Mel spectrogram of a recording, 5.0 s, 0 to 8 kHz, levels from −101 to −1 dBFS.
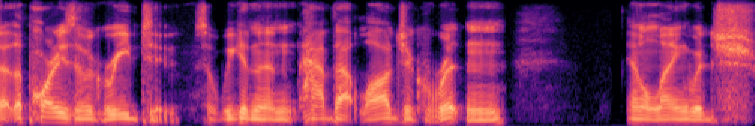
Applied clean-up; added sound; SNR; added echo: none; none; none; none.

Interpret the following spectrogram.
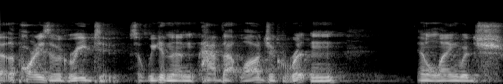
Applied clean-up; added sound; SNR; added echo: none; none; none; reverberation time 0.9 s.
